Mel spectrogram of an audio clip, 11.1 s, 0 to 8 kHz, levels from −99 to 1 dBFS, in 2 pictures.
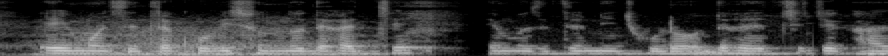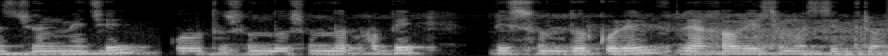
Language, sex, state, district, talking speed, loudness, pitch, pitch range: Bengali, male, West Bengal, Jhargram, 125 wpm, -28 LUFS, 140 Hz, 135-140 Hz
